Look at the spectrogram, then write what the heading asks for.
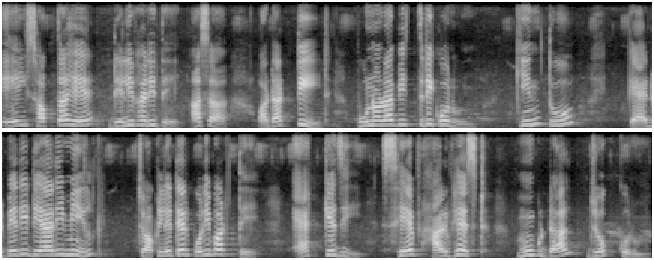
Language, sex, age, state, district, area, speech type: Bengali, female, 60+, West Bengal, Paschim Medinipur, rural, read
